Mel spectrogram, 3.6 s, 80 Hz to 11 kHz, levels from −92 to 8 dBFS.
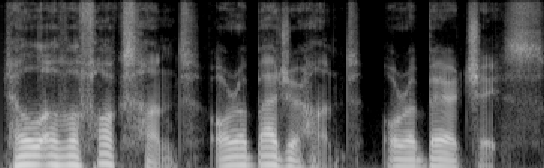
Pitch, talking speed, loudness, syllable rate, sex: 110 Hz, 215 wpm, -18 LUFS, 4.4 syllables/s, male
